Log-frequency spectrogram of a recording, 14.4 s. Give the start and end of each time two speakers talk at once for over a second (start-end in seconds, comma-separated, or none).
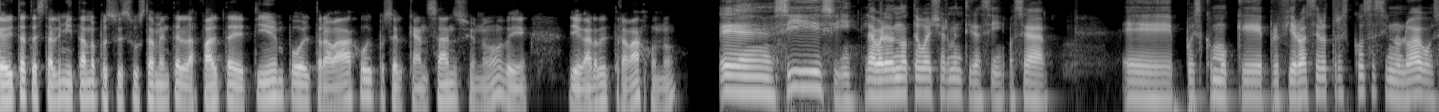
none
